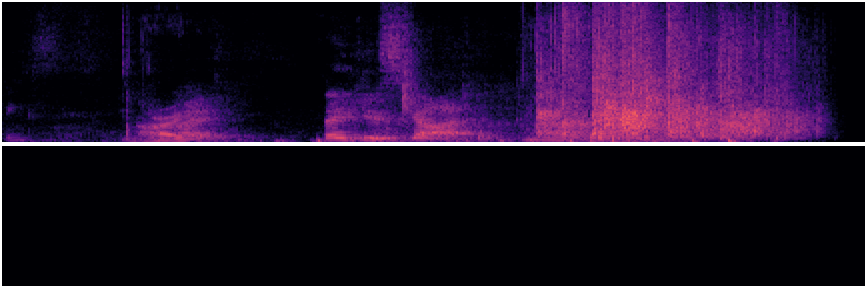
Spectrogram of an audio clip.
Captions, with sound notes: Thanks. Thank you, Scott. [APPLAUSE]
